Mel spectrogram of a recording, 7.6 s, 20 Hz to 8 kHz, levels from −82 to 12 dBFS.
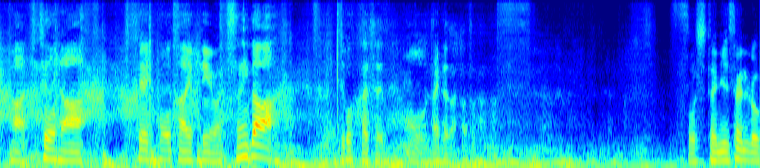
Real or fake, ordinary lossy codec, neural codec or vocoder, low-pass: fake; none; codec, 16 kHz, 1 kbps, FreqCodec, larger model; none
